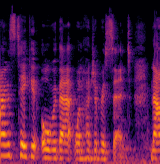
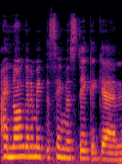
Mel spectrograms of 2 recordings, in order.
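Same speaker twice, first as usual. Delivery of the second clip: ordinary talk, nothing marked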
